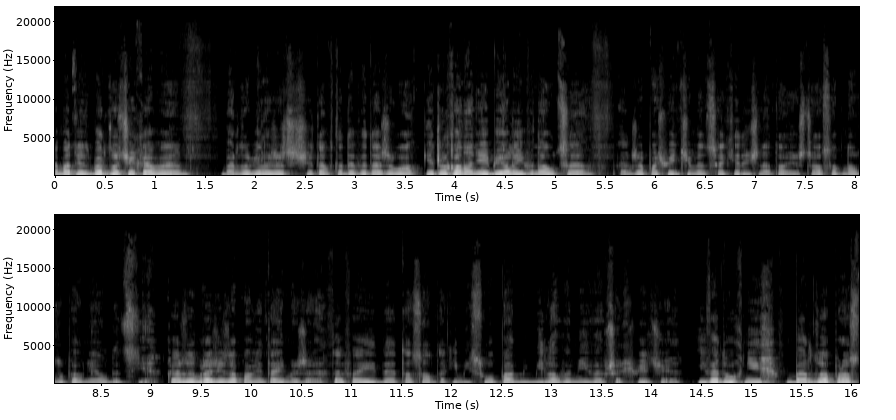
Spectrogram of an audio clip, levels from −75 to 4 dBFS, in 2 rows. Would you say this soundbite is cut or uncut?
uncut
